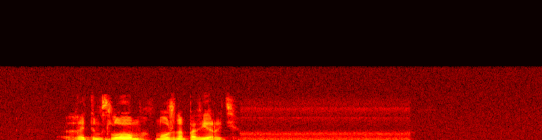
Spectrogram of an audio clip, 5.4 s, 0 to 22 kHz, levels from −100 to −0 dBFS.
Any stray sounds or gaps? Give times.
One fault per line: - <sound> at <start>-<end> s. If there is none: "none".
none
